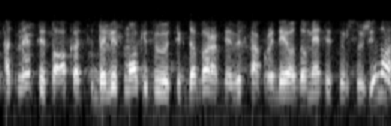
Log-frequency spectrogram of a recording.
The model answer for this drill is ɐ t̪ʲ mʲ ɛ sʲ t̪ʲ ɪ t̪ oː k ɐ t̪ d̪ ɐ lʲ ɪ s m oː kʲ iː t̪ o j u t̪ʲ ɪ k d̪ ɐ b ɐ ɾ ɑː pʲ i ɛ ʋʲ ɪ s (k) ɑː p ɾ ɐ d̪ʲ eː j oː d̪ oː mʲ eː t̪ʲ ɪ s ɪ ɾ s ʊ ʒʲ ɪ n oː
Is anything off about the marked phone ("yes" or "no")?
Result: no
